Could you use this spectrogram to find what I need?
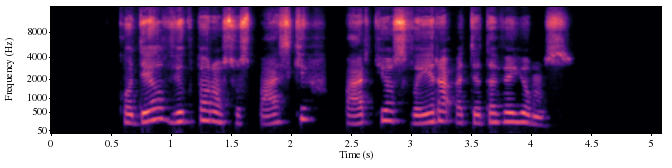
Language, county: Lithuanian, Kaunas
